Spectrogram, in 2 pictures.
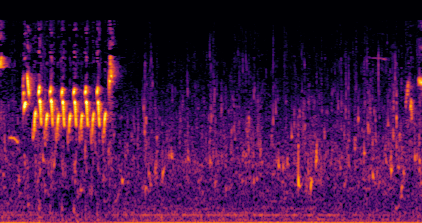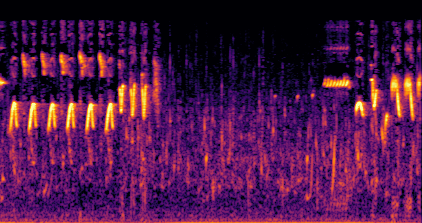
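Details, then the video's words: Wild Asian brown flycatcher in full song: repeated bursts of fast, high, evenly spaced notes, each burst about a second long, separated by pauses filled with faint background chirping. "Masteran Sikatan Londo Gacor Di Alam Liar"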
